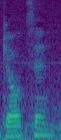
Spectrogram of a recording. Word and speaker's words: Gyaltsen: Tell me how to pronounce that right. Gyaltsen.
